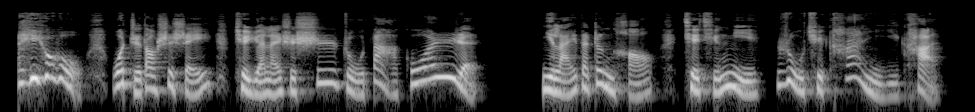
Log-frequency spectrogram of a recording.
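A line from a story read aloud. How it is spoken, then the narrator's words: Old woman laughing. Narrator (Chinese): 那婆子 笑道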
